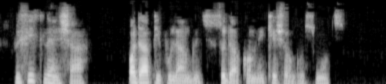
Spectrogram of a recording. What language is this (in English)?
Nigerian Pidgin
